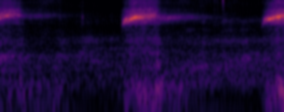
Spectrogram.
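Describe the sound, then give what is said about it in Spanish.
A voice imitates a hand plane shaving a wooden board: three breathy, whistling hiss strokes spaced about a second apart, fairly loud, with quiet pauses between them. “Así suena cuando se cepillas una tabla.”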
